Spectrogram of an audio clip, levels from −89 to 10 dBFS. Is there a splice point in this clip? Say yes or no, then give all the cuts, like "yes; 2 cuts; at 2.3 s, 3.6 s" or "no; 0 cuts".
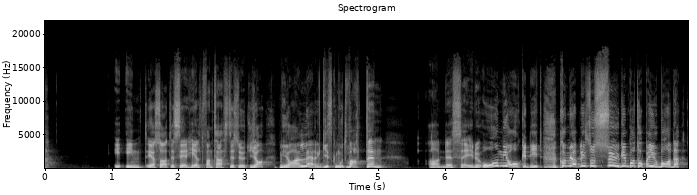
yes; 1 cut; at 5.9 s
